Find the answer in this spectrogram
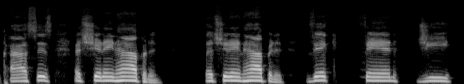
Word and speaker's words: Vic Fangio: Vic Fangio. 4 syllables, bitch. 2 words, 4 syllables.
